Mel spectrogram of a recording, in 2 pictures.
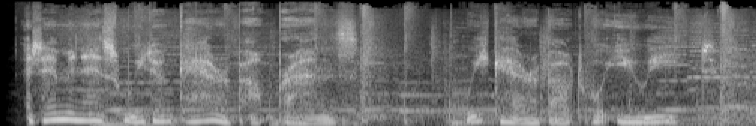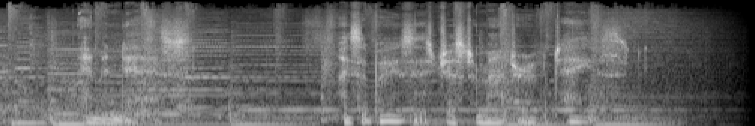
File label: Commercial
